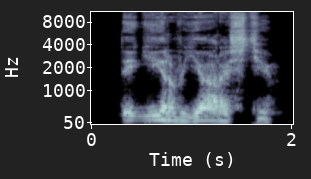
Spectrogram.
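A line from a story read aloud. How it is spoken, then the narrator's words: Quiet. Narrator (Russian): негромко поведал князь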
